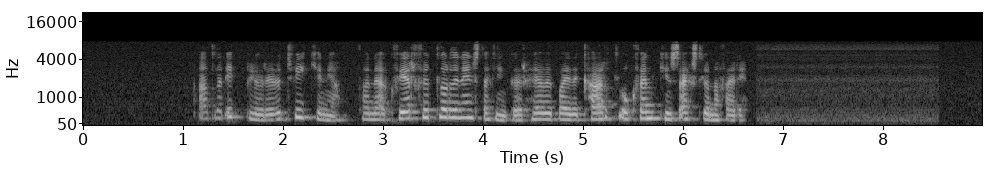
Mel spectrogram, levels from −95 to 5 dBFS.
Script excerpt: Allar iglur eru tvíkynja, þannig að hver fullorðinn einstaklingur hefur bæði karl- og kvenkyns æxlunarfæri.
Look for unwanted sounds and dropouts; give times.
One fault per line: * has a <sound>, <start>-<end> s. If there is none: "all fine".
all fine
